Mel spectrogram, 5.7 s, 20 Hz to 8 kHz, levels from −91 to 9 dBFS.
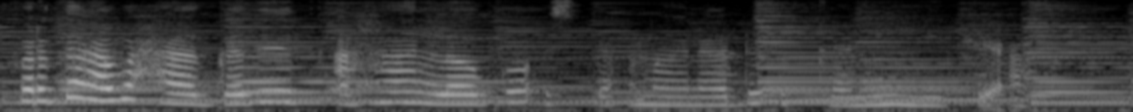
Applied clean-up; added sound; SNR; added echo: none; Harp; 9 dB; none.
